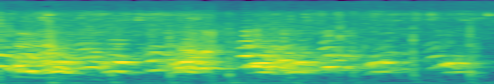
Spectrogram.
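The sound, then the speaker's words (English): A pack of sled dogs, Sergeant Preston's team led by King, barks and yips excitedly as the team sets off on the trail out of Dawson, with overlapping barks repeating rapidly and fairly loud for a couple of seconds, no voices. “As Sergeant Preston's dogs covered the well-traveled trail out of Dawson, neither the Mountie nor Bob Kelly had any way of knowing that this was the route Blackie and Craig had chosen.”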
